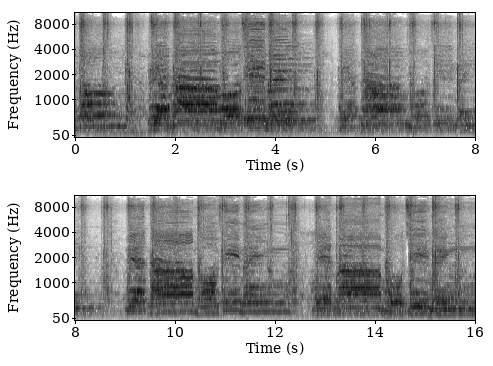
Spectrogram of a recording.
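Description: A crowd singing a Vietnamese patriotic song together and clapping along to a steady beat.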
